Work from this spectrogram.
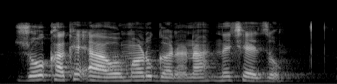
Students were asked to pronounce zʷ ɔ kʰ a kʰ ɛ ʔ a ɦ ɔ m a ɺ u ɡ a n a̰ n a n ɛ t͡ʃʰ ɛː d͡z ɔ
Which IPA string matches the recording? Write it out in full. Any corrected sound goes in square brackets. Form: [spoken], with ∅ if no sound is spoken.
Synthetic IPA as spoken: zʷ ɔ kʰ a kʰ ɛ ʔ a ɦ ɔ m a ɺ u ɡ a n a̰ n a n ɛ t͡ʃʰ ɛː d͡z ɔ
